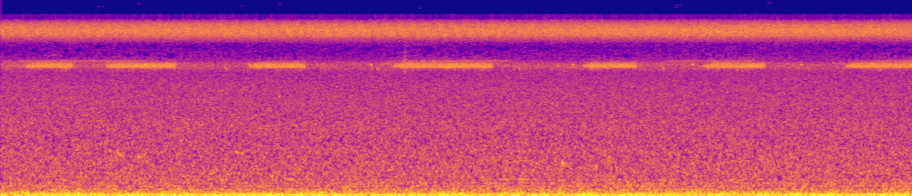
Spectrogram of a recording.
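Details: Insects and crickets near a mountaintop forest, live recording: a shrill trill repeats in bursts of about a second every one to two seconds above a constant high drone, with soft wind through trees underneath.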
